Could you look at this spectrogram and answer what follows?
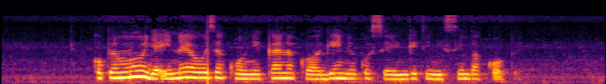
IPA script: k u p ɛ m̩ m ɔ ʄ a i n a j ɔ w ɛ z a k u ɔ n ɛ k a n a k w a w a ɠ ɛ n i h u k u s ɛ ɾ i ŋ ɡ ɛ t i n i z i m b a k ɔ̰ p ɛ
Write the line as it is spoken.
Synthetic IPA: k ɔ p ɛ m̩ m ɔ ʄ a i n a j ɔ w ɛ z a k u ɔ n ɛ k a n a k w a w a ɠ ɛ n i h u k ɔ s ɛ ɾ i ŋ ɡ ɛ t i n i s i m b a k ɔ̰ p ɛ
